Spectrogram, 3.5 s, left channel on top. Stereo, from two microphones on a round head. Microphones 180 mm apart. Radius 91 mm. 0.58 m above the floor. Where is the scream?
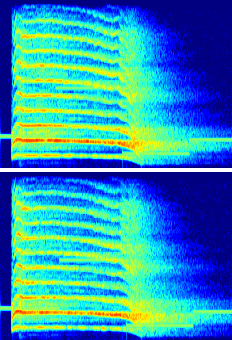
20° right (ahead or behind), 0.6 m; by 2.2 s 60° left (ahead or behind), 2.5 m.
